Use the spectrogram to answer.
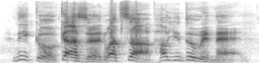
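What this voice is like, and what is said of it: Bad put-on Russian accent, sounds Jersey. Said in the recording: “that's Jersey ... That was my most horrible Russian expression”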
